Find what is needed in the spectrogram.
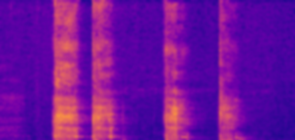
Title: House tour ( sorry for the coughing I am sick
